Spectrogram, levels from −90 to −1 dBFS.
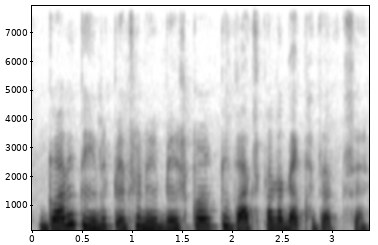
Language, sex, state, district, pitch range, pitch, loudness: Bengali, female, West Bengal, Jalpaiguri, 210-270 Hz, 245 Hz, -14 LUFS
